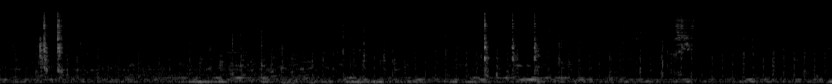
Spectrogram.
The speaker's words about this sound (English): Do you remember clocks like that that would just flick over? Yeah. Yeah, my grandfather had one in his room and you could hear it from the bathroom in the middle of the night.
